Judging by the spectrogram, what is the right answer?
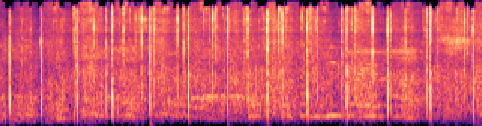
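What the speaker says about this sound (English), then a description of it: "one person clapping" A lone person claps steadily at a comic convention panel in Stockholm, about a dozen sharp, evenly spaced claps in quick succession against a quiet room with faint background voices.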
